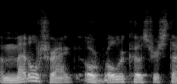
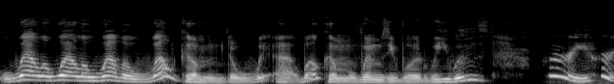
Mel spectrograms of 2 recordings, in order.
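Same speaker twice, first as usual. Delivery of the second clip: put-on yokel announcer voice, pitched higher; 6 semitones higher, 5 dB louder than usual. Voicing an announcer welcoming visitors, as MatPat doing a yokel. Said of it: "as a yokel".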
